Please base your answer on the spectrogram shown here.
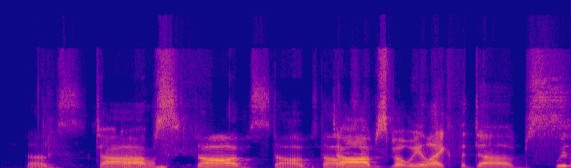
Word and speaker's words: Dobbs: Dobbs.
